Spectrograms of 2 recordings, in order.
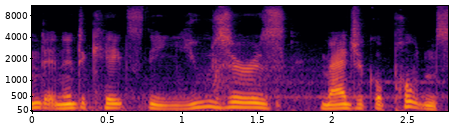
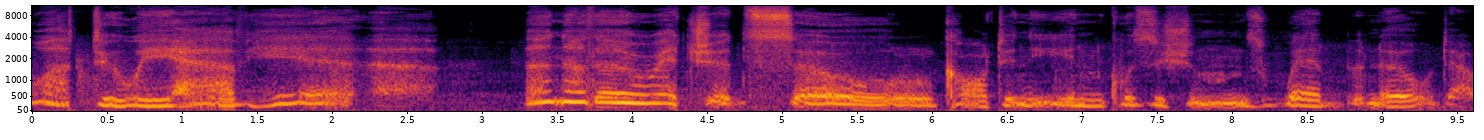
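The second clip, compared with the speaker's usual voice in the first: very high-pitched spectral ghost voice; 11 semitones higher than usual. Speaker picks a voice for a ghost character and speaks as it: ghost voice. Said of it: "What's our ghost voice?".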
